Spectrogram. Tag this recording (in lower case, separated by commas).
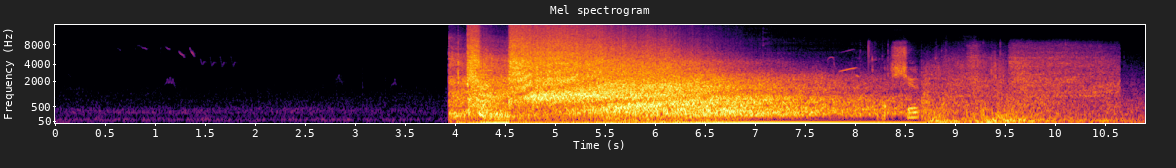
explosion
